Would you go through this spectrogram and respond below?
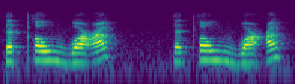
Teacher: वाव कहते वक्त होंठ गोल हो जाएं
